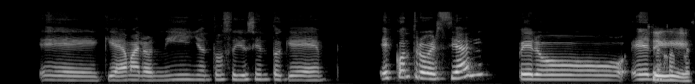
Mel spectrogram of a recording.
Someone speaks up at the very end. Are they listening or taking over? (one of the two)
listening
